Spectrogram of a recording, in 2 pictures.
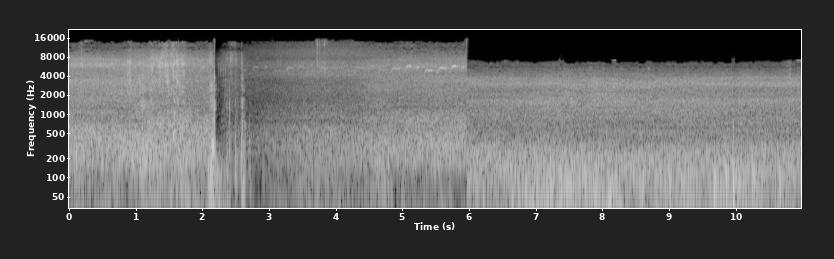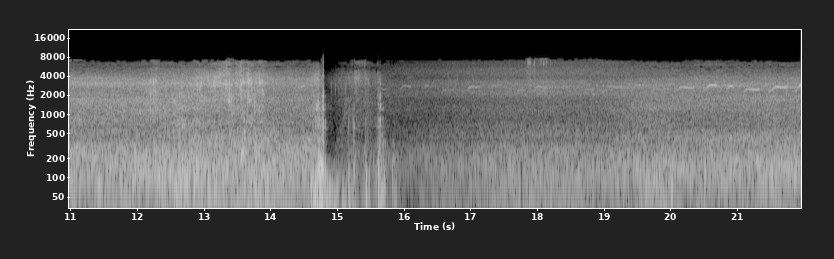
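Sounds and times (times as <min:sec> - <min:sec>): flowing river water: 0:00.0 - 0:06.0, 0:12.1 - 0:15.9
wind buffeting microphone: 0:00.0 - 0:16.1.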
